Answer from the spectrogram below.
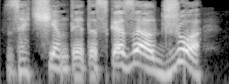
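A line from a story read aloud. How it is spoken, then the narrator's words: Moaning. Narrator (Russian): простонала Триша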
